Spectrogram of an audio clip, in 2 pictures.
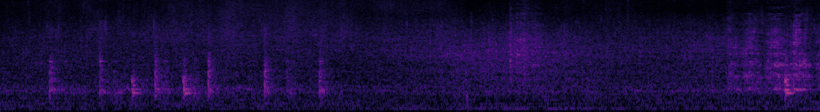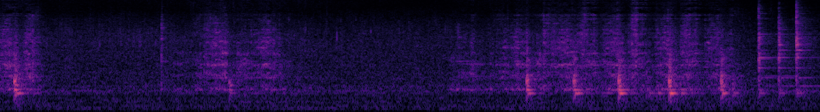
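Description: Sherry boiling and reducing in a steak pan gives a steady bubbling sizzle, with irregular crackles and pops rising in bursts, close up and without talk.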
